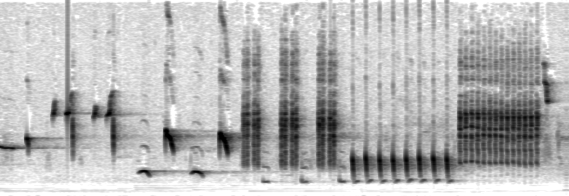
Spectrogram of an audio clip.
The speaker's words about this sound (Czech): No ale nejkrásněji tam se nabízí takové ty, ty klasické druhy, jako je slavík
